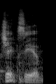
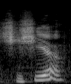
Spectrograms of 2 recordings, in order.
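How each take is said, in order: First: The middle consonant sounds like 'ks'. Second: The middle consonant sounds like 'sh'. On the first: The speaker calls it wrong. "it's not Chixia" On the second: The speaker calls it right. "I think is the correct pronunciation for her name"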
